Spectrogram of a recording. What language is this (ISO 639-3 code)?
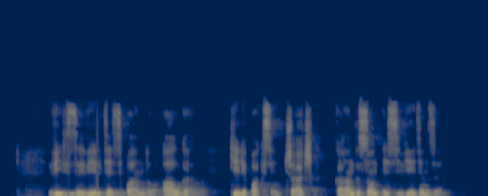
myv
